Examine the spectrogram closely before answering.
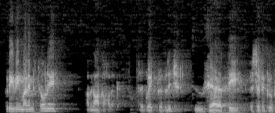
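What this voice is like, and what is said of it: Distinct accent. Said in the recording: “He's got a pretty distinct accent.”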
